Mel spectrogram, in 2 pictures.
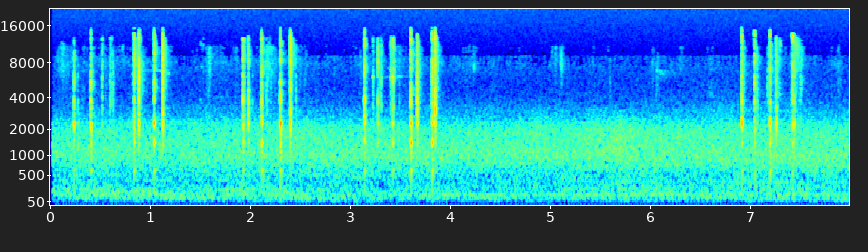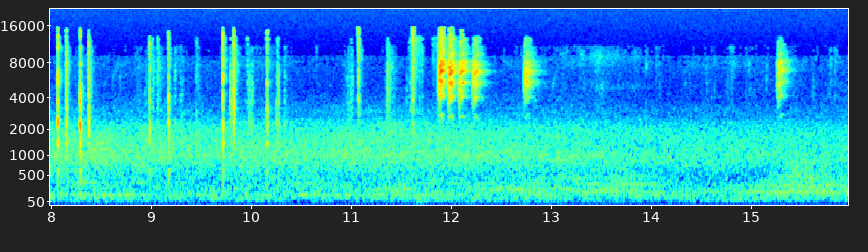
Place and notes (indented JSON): {
  "title": "Mountain blvd. Oakland - chickadee - Mountain blvd. Oakland",
  "date": "2010-03-18 03:03:00",
  "description": "Chickadee working on her nest made out of an old kalabash and hang in the oak tree.. At the end you can hear her voice/call",
  "latitude": "37.79",
  "longitude": "-122.18",
  "altitude": "92",
  "timezone": "US/Pacific"
}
